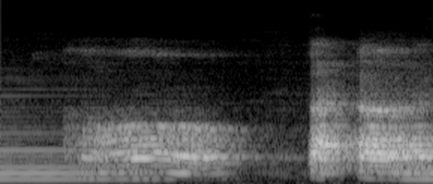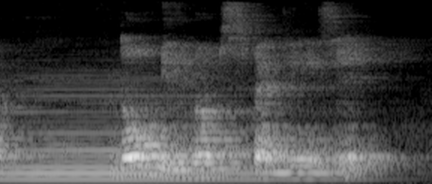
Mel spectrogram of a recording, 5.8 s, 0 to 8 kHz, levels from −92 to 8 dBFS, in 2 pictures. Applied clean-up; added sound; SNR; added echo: none; Bowed string instrument; 14 dB; reverberation time 1.0 s.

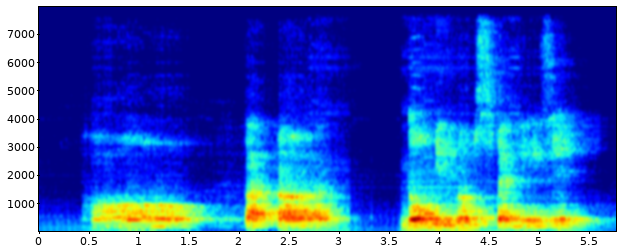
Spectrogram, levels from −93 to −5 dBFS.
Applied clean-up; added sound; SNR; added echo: neural separator model SepFormer DNS4.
